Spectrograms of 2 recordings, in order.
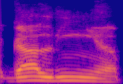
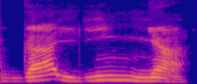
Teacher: Nós não falamos o som do nh na nossa região. A gente cria uma semivogal. Então a gente fala galinha.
